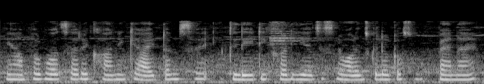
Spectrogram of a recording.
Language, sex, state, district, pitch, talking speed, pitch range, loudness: Hindi, female, Delhi, New Delhi, 230 Hz, 235 wpm, 220-240 Hz, -16 LUFS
